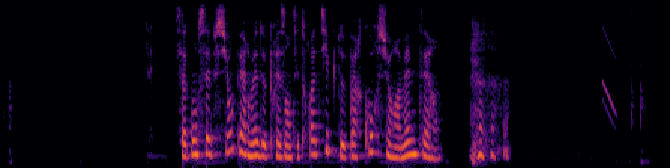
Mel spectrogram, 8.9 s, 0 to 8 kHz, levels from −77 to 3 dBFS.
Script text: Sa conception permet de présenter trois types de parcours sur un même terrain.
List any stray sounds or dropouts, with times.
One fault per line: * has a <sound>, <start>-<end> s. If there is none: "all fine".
* has a laugh, 6.2-6.8 s
* has a chirp, 8.0-8.2 s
